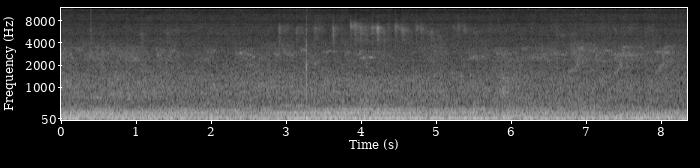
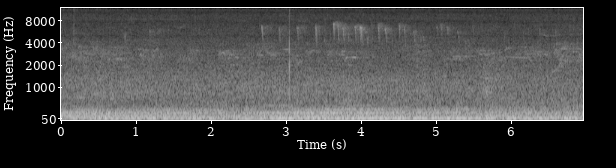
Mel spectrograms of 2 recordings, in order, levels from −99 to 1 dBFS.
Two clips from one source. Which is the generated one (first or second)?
first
